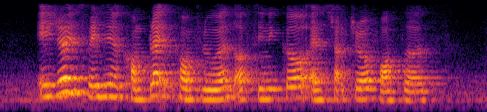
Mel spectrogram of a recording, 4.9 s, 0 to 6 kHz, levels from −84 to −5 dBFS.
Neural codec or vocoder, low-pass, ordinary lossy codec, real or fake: none; 5.4 kHz; none; real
